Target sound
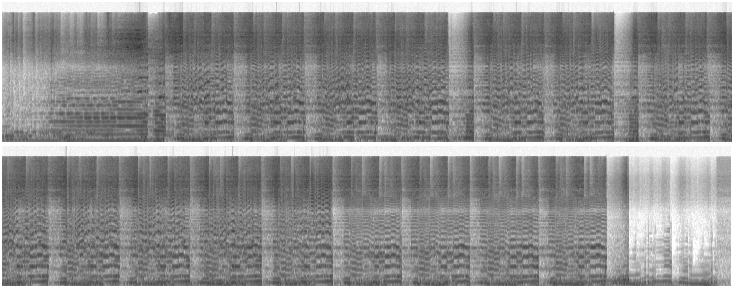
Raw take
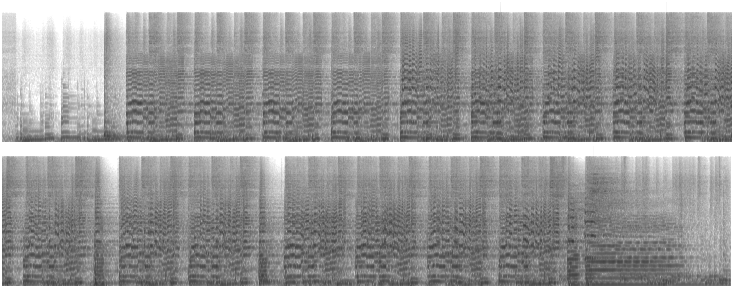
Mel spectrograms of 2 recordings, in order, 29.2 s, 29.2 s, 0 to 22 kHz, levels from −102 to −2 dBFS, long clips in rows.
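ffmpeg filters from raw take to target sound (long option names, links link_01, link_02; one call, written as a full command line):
ffmpeg -i in.wav -af "areverse,aexciter=amount=12:drive=1:freq=4400,volume=-2.5dB" out.wav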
